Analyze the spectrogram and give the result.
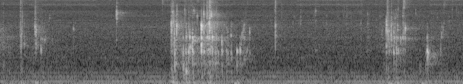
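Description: Creamer being poured into a cup, with a couple of short liquid splashes and gurgles over a steady low background hum, and no talking.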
